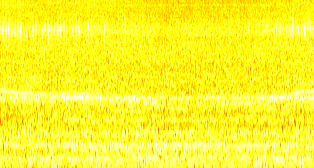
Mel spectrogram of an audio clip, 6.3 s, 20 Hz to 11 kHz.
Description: 2002 Oldsmobile Alero Alternator bearing going bad.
